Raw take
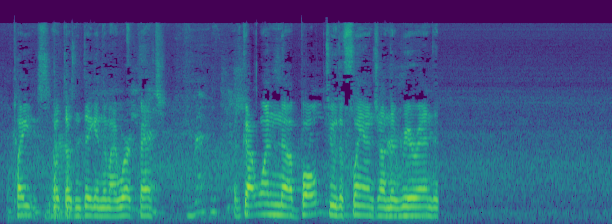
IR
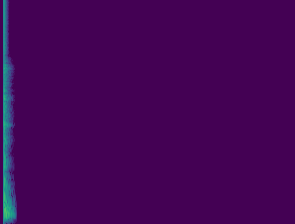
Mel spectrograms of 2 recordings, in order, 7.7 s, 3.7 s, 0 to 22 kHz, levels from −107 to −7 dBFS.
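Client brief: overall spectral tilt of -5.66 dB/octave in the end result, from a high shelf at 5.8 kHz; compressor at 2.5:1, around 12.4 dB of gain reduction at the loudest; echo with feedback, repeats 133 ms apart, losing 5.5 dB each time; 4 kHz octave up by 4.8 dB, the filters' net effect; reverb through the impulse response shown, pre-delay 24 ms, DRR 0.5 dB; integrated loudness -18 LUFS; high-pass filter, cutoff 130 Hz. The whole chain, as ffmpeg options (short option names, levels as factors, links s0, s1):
-filter_complex "[0:a]highpass=130,equalizer=f=4000:t=o:g=4.5,highshelf=f=5800:g=7.5,acompressor=threshold=0.00891:ratio=2.5,aecho=1:1:133|266|399|532|665|798|931:0.531|0.281|0.149|0.079|0.0419|0.0222|0.0118,asplit=2[s0][s1];[1:a]atrim=start_sample=2205,adelay=24[s2];[s1][s2]afir=irnorm=-1:irlink=0,volume=0.447[s3];[s0][s3]amix=inputs=2:normalize=0,volume=5.31"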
